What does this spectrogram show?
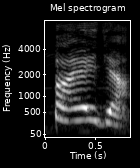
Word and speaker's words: paella: Paella. Yeah, paella. I love me some paella. Me too. Paella. Paella. Paella. Paella. Paella. Paella. Paella.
